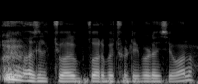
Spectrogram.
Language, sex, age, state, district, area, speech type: Kashmiri, male, 18-30, Jammu and Kashmir, Anantnag, rural, spontaneous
